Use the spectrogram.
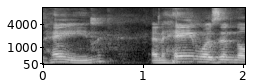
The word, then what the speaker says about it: Hayne: with a Kane and Kane rhymes with Hayne and hanne was in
